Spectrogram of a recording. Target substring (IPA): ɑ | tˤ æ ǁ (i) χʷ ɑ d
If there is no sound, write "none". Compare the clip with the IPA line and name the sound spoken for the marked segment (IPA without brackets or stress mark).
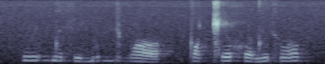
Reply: i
